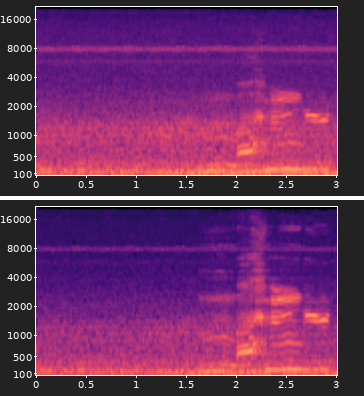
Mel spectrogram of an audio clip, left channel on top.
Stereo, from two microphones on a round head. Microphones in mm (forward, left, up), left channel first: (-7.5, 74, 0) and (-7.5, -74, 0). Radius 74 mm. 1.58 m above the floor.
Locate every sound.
0.0 s an insect: 35° left (ahead or behind)
1.6 s singing: 70° right (ahead or behind)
